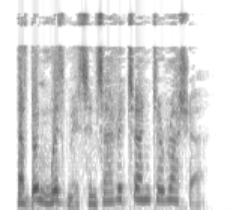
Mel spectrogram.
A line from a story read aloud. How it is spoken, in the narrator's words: blurted out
